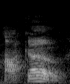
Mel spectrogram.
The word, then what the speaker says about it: Jaco: But if you know anything about Spanish, J's are pronounced like H's, so it's Playa Jaco, but it's spelled with a J, J-A-C-O.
